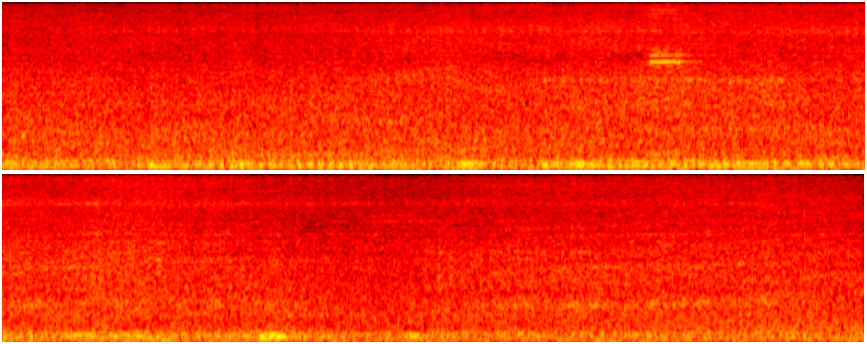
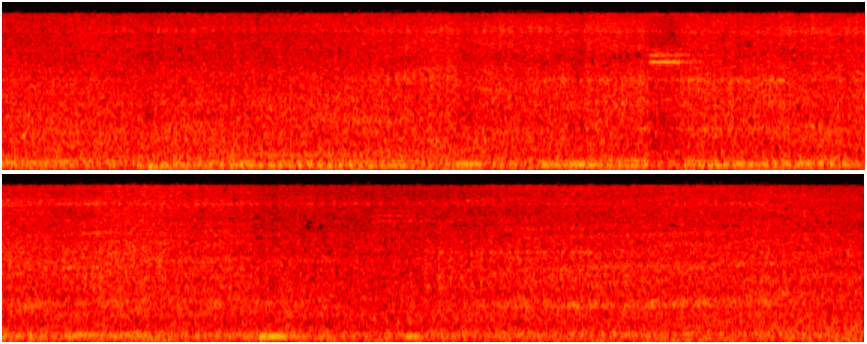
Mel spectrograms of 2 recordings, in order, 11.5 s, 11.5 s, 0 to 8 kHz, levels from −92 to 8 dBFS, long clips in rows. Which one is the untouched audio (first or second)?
second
